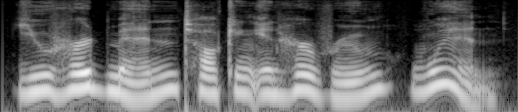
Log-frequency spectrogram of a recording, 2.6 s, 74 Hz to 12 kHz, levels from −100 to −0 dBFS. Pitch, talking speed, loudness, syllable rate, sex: 180 Hz, 160 wpm, -19 LUFS, 3.8 syllables/s, female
